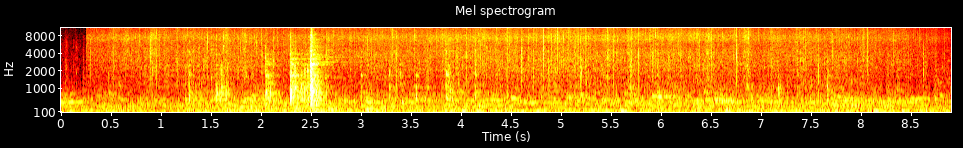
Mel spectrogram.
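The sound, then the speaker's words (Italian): A peeled garlic clove sizzles in oil in a small nonstick pan, giving a steady crackling hiss with scattered pops and one louder clink early on. “scaldate l'olio in una piccola padella antiaderente e fate imbiondire lo spicchio d'aglio spellato.”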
